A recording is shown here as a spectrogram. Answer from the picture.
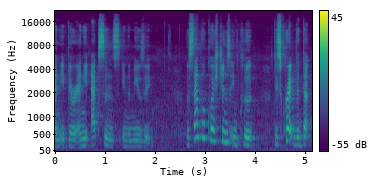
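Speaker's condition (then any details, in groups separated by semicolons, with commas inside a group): No condition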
